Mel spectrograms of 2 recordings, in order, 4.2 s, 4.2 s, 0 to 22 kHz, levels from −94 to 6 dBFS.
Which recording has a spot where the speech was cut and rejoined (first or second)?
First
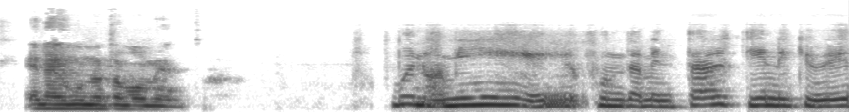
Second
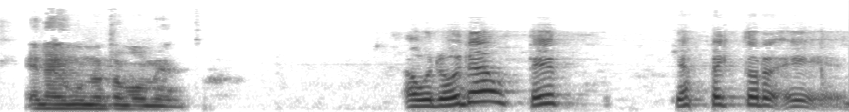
first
